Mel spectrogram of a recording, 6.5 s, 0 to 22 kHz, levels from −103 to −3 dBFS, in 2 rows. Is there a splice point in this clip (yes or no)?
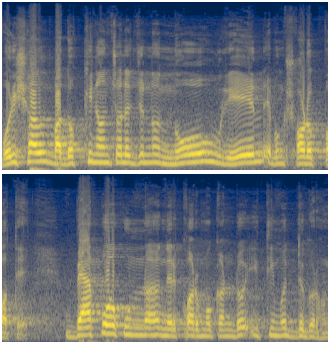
no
